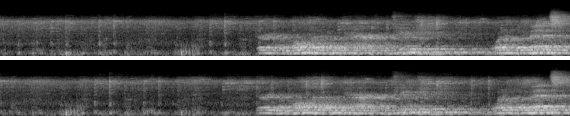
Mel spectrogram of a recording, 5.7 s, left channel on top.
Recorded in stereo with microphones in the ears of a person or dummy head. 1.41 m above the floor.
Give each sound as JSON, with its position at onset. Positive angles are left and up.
{"t": 2.5, "sound": "a woman speaking", "side_deg": 40, "distance_m": 1.5}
